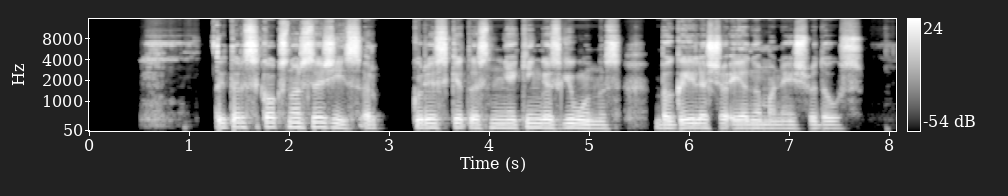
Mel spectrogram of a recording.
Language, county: Lithuanian, Vilnius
